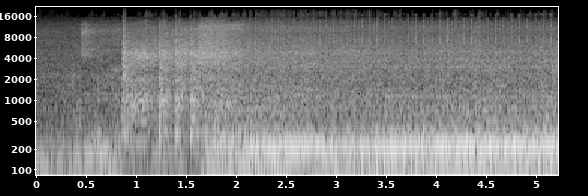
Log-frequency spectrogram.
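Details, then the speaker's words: 1994 Volvo 940 Turbo wagon, B230FT inline-four turbo, 210,000+ miles: cranks, catches and settles to steady idle with a faint, uneven puffing tick, an exhaust leak at the turbo also heard and smelled in the cabin. "turbo area not a real big surprise there we could actually hear it smell it a little bit in the cabin"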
